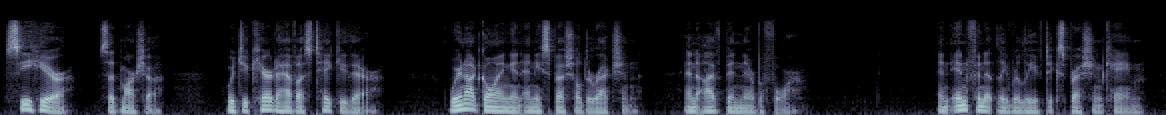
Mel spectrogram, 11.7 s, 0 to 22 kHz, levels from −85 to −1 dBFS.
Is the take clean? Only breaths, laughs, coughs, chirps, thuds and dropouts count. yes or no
yes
